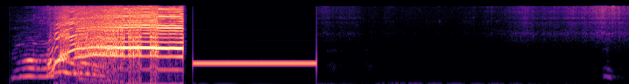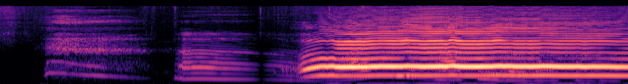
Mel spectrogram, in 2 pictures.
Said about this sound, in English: I heard her screaming from far away.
